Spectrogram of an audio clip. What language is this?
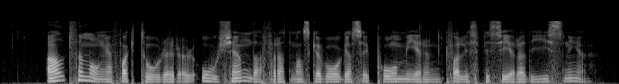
Swedish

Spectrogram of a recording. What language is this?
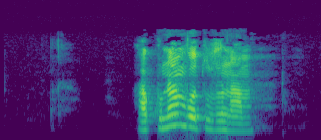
Mari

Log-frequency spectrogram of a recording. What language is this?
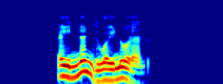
Kabyle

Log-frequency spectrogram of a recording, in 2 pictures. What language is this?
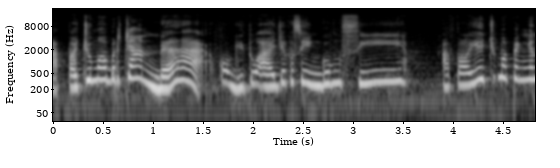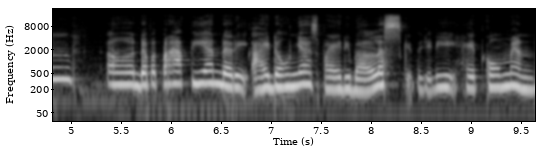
Indonesian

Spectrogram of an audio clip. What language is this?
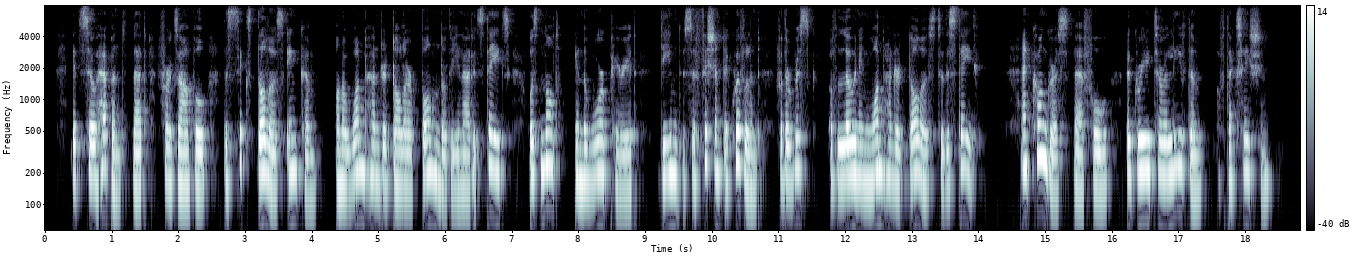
English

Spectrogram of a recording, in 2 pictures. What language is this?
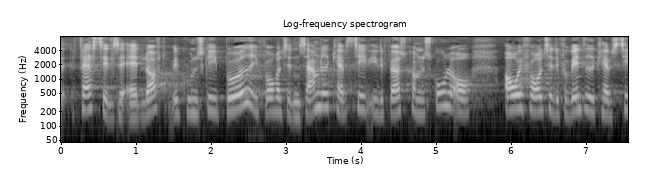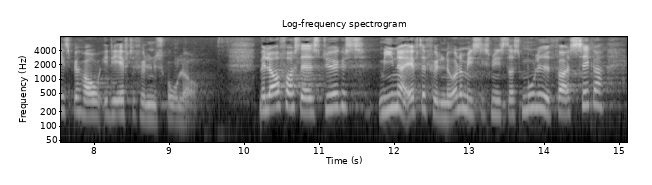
Danish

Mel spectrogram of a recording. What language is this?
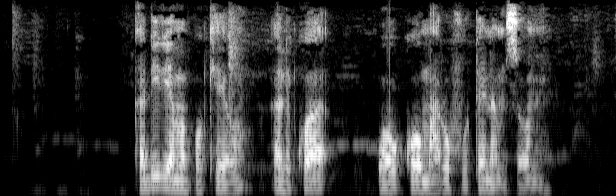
Swahili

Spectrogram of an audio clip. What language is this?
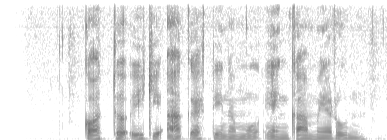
Javanese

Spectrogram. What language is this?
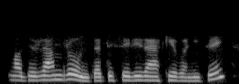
Nepali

